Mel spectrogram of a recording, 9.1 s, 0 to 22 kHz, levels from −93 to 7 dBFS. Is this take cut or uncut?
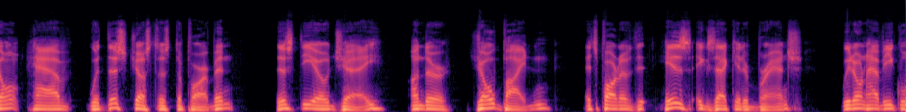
cut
